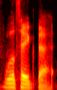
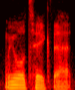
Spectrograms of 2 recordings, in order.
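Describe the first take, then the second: First: Said in the usual way. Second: Will stressed, whole line dropped much softer. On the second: Shown as a demonstration. Repeating the line to himself, hushed stress on will. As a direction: lean on "will" quietly.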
